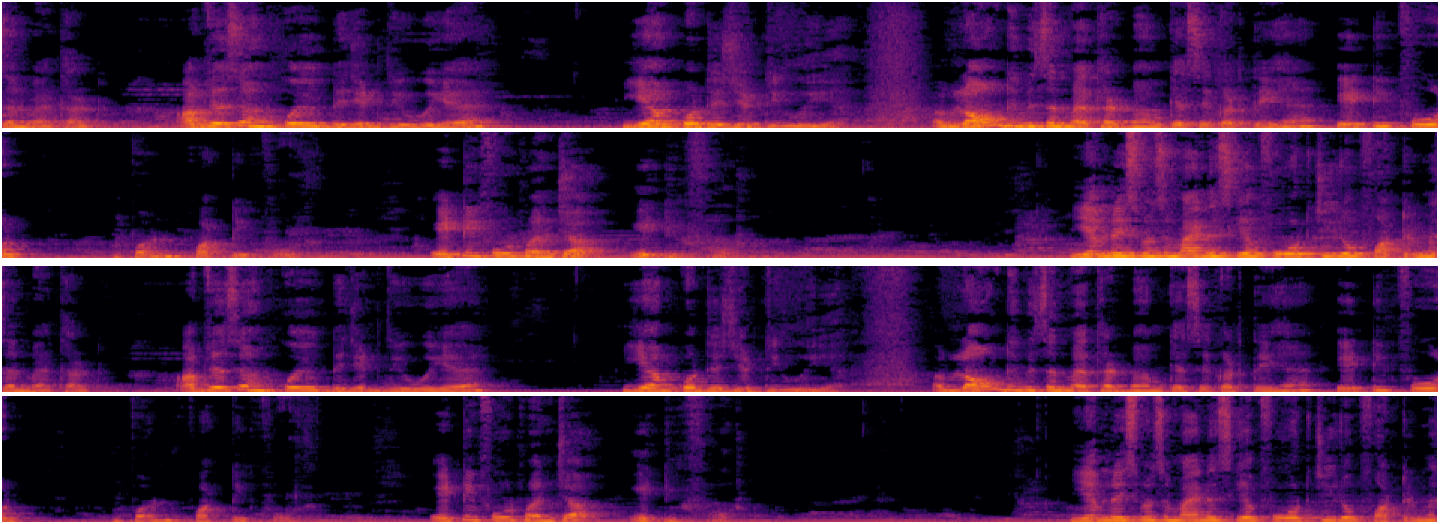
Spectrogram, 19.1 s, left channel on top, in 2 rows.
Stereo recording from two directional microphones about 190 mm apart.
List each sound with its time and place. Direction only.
0.0 s a woman's voice: 40° right (ahead or behind)
4.1 s a woman's voice: 40° right (ahead or behind)
6.3 s a woman's voice: 40° right (ahead or behind)
12.4 s a woman's voice: 40° right (ahead or behind)
16.6 s a woman's voice: 40° right (ahead or behind)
